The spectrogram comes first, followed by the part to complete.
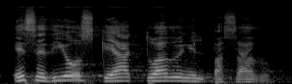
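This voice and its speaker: A man talks with ordinary pitch variation, and audible echo fills the room. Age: 60s. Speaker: pastor. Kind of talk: sermon.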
